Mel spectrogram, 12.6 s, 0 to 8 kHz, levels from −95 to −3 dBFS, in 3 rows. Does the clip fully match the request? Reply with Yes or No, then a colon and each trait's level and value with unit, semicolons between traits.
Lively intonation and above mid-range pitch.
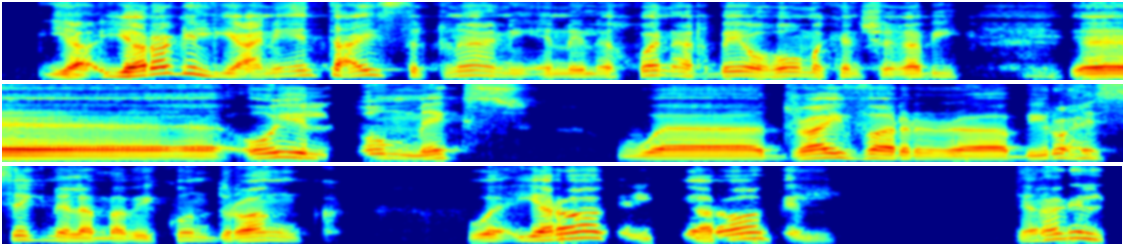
No: wide, 5.9 semitones; medium, 140 Hz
